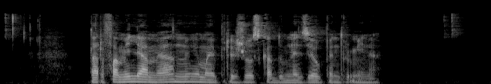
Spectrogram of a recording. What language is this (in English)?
Romanian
